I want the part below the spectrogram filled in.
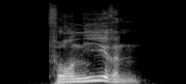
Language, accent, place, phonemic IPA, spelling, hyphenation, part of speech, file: German, Germany, Berlin, /fʊʁˈniːʁən/, furnieren, fur‧nie‧ren, verb, De-furnieren.ogg
- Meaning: to veneer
